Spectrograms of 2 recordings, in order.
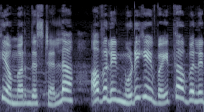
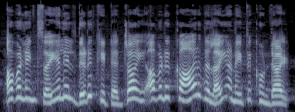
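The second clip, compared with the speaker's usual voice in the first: plain reading voice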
